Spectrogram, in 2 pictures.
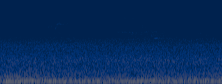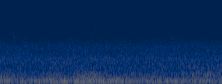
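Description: Small birds chirping in woodland, with short high calls scattered through, over a steady low rumble.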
